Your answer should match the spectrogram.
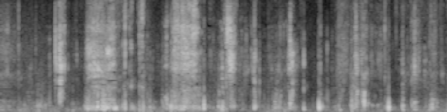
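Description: A cooked crab leg's shell being cracked and pulled apart by hand close to the microphone, giving an irregular run of crisp cracks and crackles, with chewing.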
